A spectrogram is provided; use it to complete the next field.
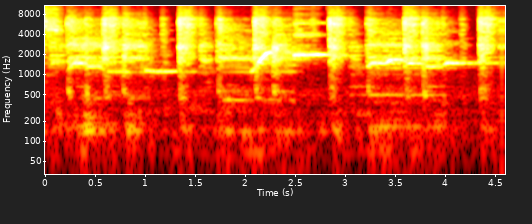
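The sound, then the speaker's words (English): Someone whistles a wandering tune with sliding, wavering notes, breathy, carrying on steadily for several seconds with no talking. “I don't like that whistling, babe.”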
